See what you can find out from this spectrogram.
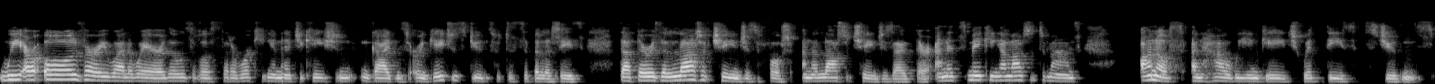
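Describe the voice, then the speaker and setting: Speaking at a fairly quick pace, a woman uses a very deep, low pitch with ordinary pitch variation. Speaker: career guidance researcher. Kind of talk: webinar presentation. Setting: webinar video call. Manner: fast.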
